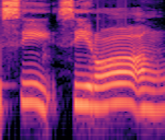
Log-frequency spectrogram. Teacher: سراعا سین پہ سیٹی واضح کریں گے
